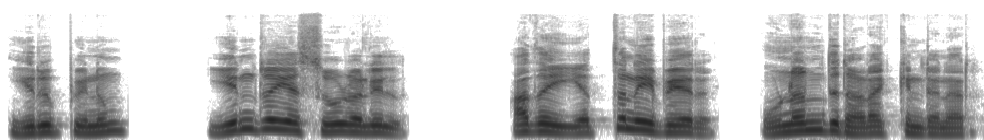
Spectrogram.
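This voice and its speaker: Male narrator, formal, measured, scripted moral narration, fairly high voice, dry studio sound. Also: expressive, dry recording.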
